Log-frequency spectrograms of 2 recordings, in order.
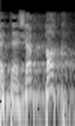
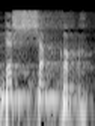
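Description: First: تشقق with a single light shin, no doubling. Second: تشقق with the shin held long and doubled. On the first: Teacher giving the first reading to students, تشقق with a light shin. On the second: Teacher giving the variant reading, تشقق with a doubled shin. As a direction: lean on a geminated sh in تشقق, "tash-shaqqaq". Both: Shown as a demonstration. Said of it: "بتخفيف الشين وتشديدها".

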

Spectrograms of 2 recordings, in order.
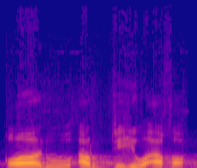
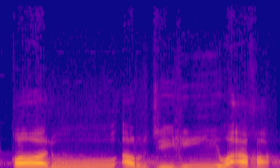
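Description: First: Chanted أرجه, ه with a short kasra and no extension; arjih, short and clipped; no hamza, short kasra. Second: Slow chant stretching ه into a long ii; kasra with sila. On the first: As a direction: recite أرجه as arjih with a brief i on ه. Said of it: "هكذا". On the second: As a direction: recite أرجه as arjihii, the ه carried on a long i. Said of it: "إشباع الهاء مع صلتها". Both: Shown as a demonstration.

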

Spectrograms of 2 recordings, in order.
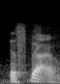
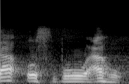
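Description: First: Said in the usual way. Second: أصبوعه as "usbuu'ahu", slow, long u; tenth variant. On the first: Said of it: "يعني". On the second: Shown as a demonstration. Teacher giving an example of the tenth form, أصبوعه with long u. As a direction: stretch the u after ba in أصبوعه, slowly. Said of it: "اللغة العاشرة".

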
